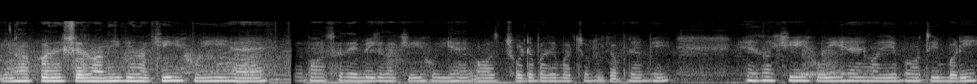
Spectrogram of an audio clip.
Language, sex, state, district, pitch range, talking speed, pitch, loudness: Hindi, male, Uttar Pradesh, Hamirpur, 155-165 Hz, 165 wpm, 160 Hz, -18 LUFS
